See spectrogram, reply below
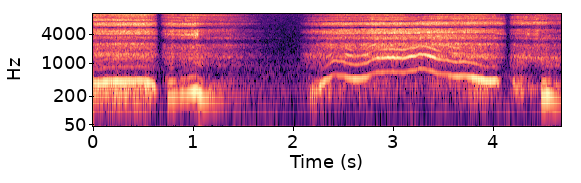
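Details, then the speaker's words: High, musical whistling wheezes with each breath, played as an example of the wheezing heard in asthma, a chronic airway narrowing and inflammation with cough and chest tightness. "Nah, asma merupakan penyumbatan saluran nafas atau peradangan saluran nafas yang berlangsung secara kronis, yang ditandai dengan adanya batuk, adanya mengi atau wheezing."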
